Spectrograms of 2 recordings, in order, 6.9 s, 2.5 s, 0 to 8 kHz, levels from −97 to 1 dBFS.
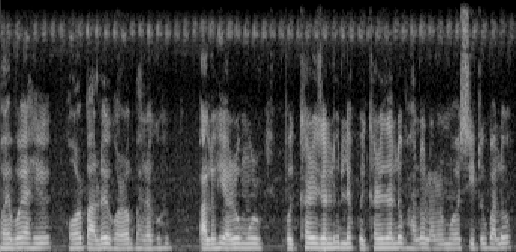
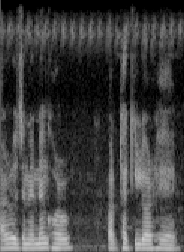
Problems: constant background noise, background conversations at intervals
